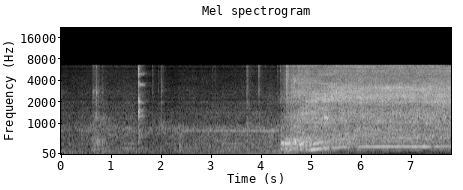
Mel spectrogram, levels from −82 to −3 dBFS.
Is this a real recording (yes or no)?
no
